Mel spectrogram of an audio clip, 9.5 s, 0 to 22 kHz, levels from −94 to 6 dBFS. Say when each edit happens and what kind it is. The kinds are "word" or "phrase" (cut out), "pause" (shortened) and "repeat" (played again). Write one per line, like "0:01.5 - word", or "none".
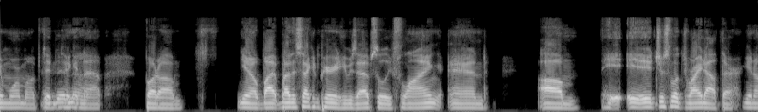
none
